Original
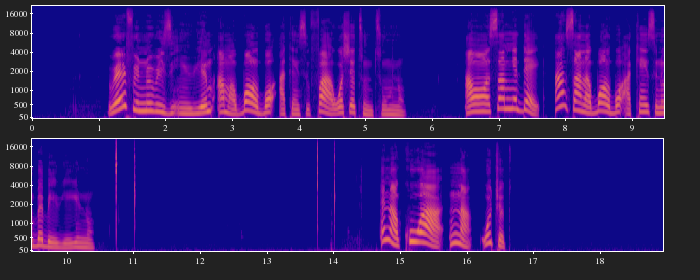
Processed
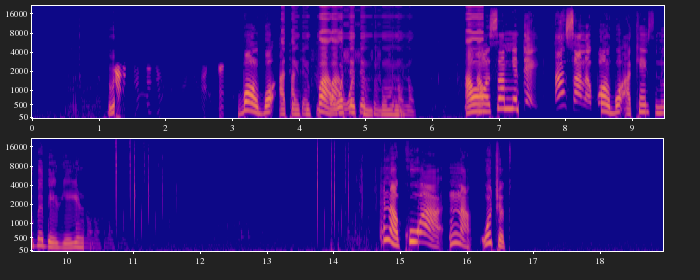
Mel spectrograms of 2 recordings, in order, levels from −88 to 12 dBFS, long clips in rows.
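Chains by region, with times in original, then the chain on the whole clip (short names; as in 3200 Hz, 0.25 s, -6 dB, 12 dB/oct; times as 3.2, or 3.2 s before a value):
1.23–3.1 steep high-pass 1300 Hz 72 dB/oct + inverted band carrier 3600 Hz + upward expander 2.5:1, over -46 dBFS
3.74–6.77 echo 0.156 s -5.5 dB + careless resampling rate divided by 6×, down filtered, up hold
7.29–8.54 Bessel high-pass 1400 Hz, order 6 + bell 9600 Hz +7.5 dB 1.8 oct
9.2–9.75 band shelf 1300 Hz -14 dB 3 oct + expander -30 dBFS
10.25–14.76 compressor 16:1, threshold -46 dBFS + echo with dull and thin repeats by turns 0.105 s, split 1200 Hz, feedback 54%, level -3.5 dB
15.27–16.01 bell 2400 Hz +10 dB 0.99 oct + compressor 2.5:1, threshold -32 dBFS
whole clip: reverb removal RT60 0.61 s; low shelf 340 Hz -4 dB; gain +5 dB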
